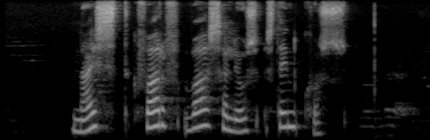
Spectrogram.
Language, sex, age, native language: Icelandic, female, 40-49, Icelandic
